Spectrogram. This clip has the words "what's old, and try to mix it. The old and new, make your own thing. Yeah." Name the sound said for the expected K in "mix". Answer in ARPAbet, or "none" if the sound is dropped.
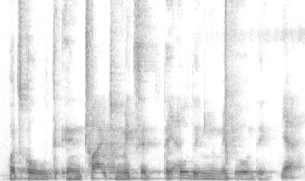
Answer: K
